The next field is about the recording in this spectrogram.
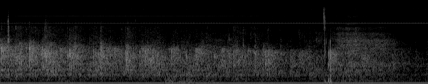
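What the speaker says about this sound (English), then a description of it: "give him a round of applause as he walks into the room and takes his seat" A crowd applauds steadily, the clapping blending into a soft, somewhat distant wash that slowly fades.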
